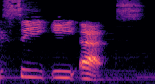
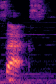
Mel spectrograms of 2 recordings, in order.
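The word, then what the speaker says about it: CeX: some people review them you pronounce sex different to me I say cats I used Jamesy I used to say c e x but there's actually been an advert on TV and it does this whole thing where it's like it makes a little tune and then it's like sucks so I've actually seen a legit TV advert for that shop so it's pronounced sex which you know if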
